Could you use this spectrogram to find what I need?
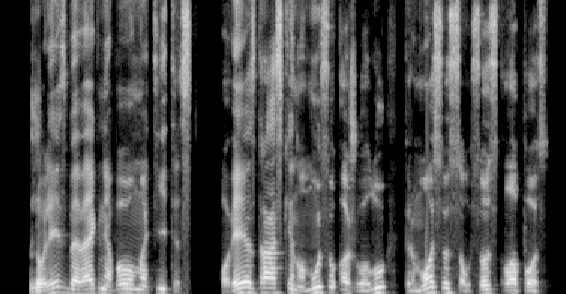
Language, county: Lithuanian, Alytus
